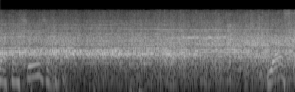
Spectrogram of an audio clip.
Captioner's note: cheering and Applause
